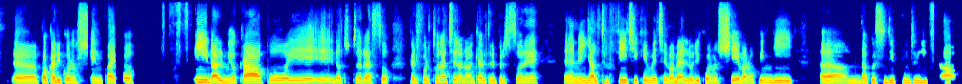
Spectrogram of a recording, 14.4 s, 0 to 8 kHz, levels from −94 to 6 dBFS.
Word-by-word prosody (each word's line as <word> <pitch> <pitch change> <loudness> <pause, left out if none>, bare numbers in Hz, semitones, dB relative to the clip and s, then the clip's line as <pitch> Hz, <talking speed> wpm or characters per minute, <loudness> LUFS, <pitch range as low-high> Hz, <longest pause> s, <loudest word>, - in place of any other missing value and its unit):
ehm, 195 - +1
poca 220 +1 +3
riconoscenza, 205 -1 -1
ecco. 200 +1 -1 0.4
S - - -17
sì 235 -1 +4
dal 205 -1 +6
mio 205 0 -1
capo 205 -1 +4
e 195 0 0
e - - -3
da 200 - -1
tutto 195 +2 -9
il 205 - 0
resto. 205 -1 -2 0.3
Per 215 0 -1
fortuna 225 +3 -2
c'erano 215 -3 -2
anche 205 +1 -4
altre 205 -1 -1
persone, 210 0 -4 0.3
ehm, 195 0 -2
negli 200 0 0
altri 200 0 +2
uffici 210 +1 0
che 210 - -4
invece, 195 0 -1
vabbè, 190 -1 +2
lo 190 - 0
riconoscevano, 190 -1 0
quindi, 190 -1 0 0.4
ehm, 185 -1 +1
da 195 0 0
questo 195 -1 -2
di 200 +1 -1
punto 200 0 -3
di 200 - 0
vista 190 -1 -1
200 Hz, 160 wpm, -24 LUFS, 190-205 Hz, 0.4 s, dal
